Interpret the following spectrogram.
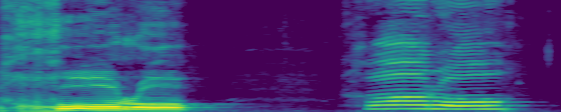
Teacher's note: جیسے خواہ کو بھی موٹا پڑیں گے اور را کو بھی موٹا پڑیں گے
